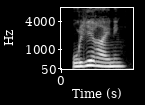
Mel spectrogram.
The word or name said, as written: olieregning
